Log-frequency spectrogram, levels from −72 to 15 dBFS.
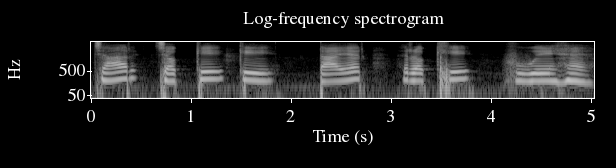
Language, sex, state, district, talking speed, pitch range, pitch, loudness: Hindi, female, Bihar, West Champaran, 85 wpm, 200-240 Hz, 210 Hz, -18 LUFS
